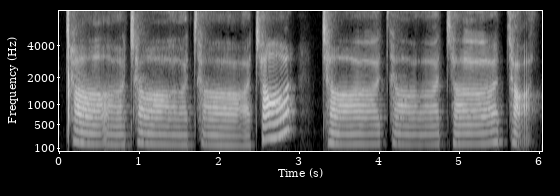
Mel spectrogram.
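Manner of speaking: even ta on each beat; steady beat count. Shown as a demonstration. Teacher counting quarter notes, even steady ta. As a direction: tap out ta on every beat. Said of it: "Here it is on the rhythm staff".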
